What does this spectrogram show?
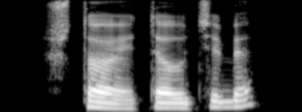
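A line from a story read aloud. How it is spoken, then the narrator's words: Plain. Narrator (Russian): спросил он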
